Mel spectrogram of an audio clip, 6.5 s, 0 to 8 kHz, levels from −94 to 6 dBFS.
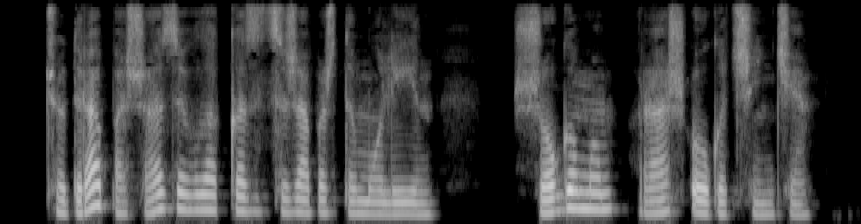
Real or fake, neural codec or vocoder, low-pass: real; none; 7.2 kHz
